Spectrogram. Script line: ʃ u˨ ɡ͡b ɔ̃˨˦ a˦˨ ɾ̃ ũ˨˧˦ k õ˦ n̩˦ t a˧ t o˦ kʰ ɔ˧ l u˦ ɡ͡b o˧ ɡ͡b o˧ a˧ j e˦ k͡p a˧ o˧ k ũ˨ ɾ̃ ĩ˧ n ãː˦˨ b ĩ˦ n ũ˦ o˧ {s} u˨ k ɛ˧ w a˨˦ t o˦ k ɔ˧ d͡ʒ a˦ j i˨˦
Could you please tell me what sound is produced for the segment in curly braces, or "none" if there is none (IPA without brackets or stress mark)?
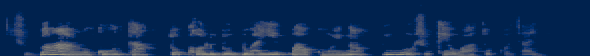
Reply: ʃ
